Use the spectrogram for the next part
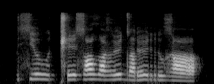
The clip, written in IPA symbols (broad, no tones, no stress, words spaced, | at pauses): sʲoβɯ ǁe zɑðˤɯ ɣødɑ ɾøru ɣɑ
